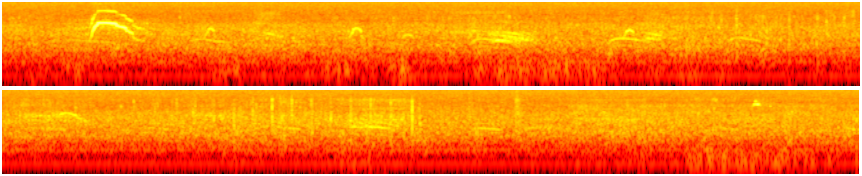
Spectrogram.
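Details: Wild Eurasian wigeon, a winter visitor, calling: one loud, clear, sharply rising whistle near the start and a softer whistle around two and a half seconds, over continuous murmuring chatter from a flock and a steady low hum.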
